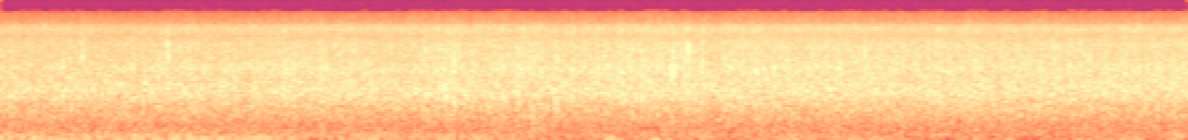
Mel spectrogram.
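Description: Steady rain hissing during a thunderstorm, with a low rumble of thunder dying away in the first two seconds.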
